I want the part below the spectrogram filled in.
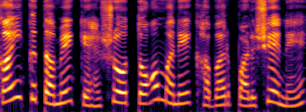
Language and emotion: Gujarati, neutral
